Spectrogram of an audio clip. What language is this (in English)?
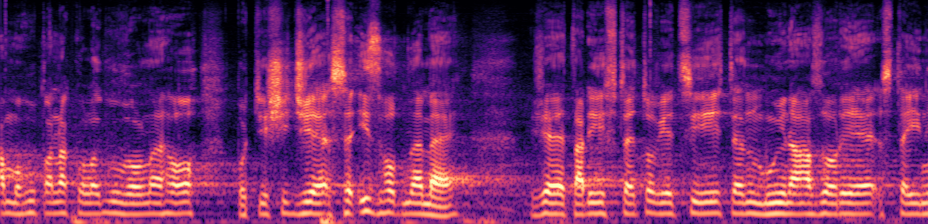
Czech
